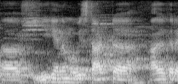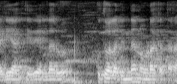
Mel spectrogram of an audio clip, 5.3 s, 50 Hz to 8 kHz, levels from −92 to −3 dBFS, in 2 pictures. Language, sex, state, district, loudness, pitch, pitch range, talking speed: Kannada, male, Karnataka, Raichur, -15 LUFS, 115 Hz, 105-120 Hz, 135 wpm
